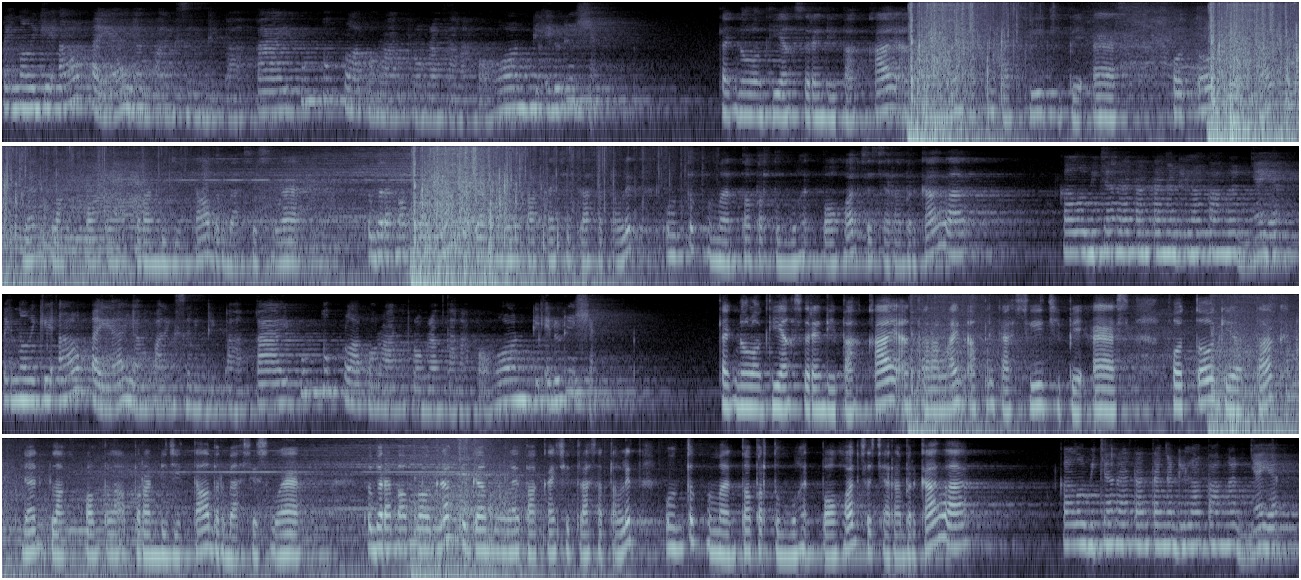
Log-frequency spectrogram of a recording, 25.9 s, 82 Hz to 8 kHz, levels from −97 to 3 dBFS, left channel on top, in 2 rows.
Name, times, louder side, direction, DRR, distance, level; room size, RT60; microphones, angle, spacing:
voice 1, 0.0-5.9 16.6-17.5 23.6-25.7, right 1 dB, 90° right, 5 dB, 1.2 m, -35 dB
voice 2, 7.2-22.7, right 6 dB, 60° right, 16 dB, 0.4 m, -33 dB
sound 1, 7.9-18.0, right 1 dB, 10° right, 1.7 m, -44 dB
sound 2, 9.0-10.3 12.0-14.8 17.0-19.8, left 8 dB, 75° left, 0.4 m, -32 dB
Motorcycle, 10.7-18.1, left 3 dB, 55° left, 0.9 m, -45 dB
19.0 x 7.2 x 6.2 m, 2.5 s
head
